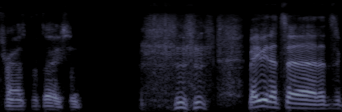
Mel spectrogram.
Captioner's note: chuckles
